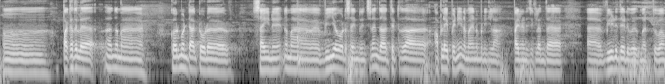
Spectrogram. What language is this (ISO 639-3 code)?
tam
